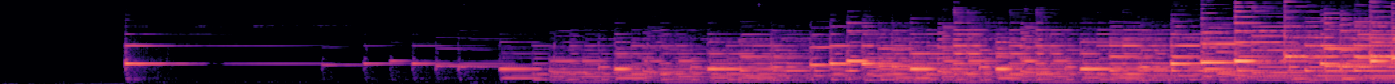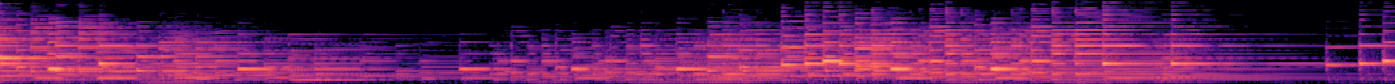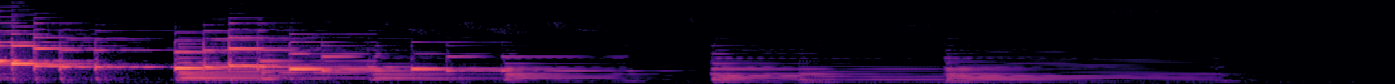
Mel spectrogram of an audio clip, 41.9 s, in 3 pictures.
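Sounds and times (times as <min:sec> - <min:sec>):
piano prelude in B major: 0:01.2 - 0:40.6.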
